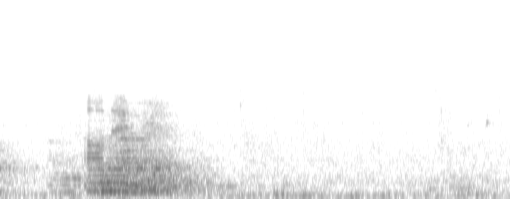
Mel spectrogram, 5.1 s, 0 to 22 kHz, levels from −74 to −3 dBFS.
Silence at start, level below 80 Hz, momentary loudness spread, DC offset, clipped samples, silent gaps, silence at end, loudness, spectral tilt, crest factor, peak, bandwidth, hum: 0 s; -60 dBFS; 20 LU; under 0.1%; under 0.1%; none; 0 s; -45 LUFS; -7 dB/octave; 22 dB; -26 dBFS; 9.4 kHz; none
